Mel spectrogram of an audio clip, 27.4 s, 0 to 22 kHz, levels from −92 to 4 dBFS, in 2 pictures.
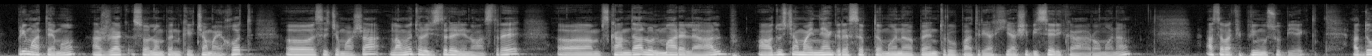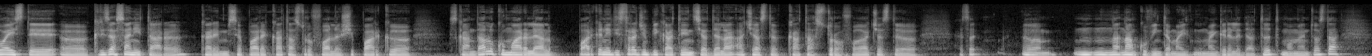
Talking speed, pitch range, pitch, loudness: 175 wpm, 110-140 Hz, 120 Hz, -20 LUFS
